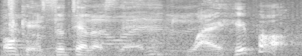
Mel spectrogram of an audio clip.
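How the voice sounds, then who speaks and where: A man's voice: mid-range voice, sing-song, normal speed, over music. A man hosting an entertainment news show, reading stories with a lilting delivery and then interviewing a guest.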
